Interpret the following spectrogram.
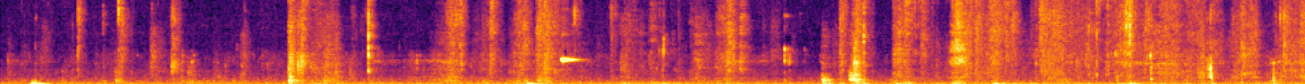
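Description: Close-miked eating sounds of someone chewing a chicken burrito: scattered small mouth clicks and wet chewing, with a soft thump about half a second in and another about five seconds in. A faint steady hum lies underneath.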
